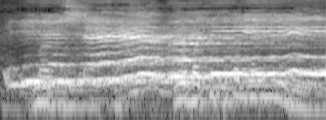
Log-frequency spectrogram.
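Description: A girl singing an Urdu nazm into a microphone, one voice alone, holding long notes with vibrato; the voice comes in at the start and climbs to a higher held note about half a second in.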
